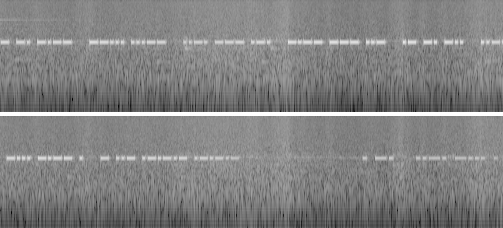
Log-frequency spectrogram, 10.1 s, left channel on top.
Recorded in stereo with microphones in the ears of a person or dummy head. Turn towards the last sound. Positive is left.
No sound to turn to.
